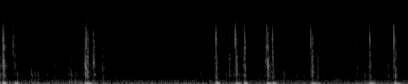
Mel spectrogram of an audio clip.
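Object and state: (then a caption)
Plastic computer keyboard being typed on. A slim white plastic computer keyboard is held tilted near the mic while fingertips type rapidly on its keys. About 11 short, sharp key clicks with bright tops and a soft low thump come in uneven bursts, with a quiet pause in the middle. Each click dies away almost instantly.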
